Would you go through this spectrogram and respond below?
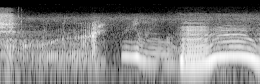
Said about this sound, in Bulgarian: Ай, хъркаш. Извинявай.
